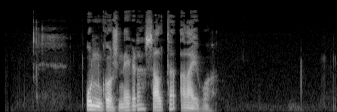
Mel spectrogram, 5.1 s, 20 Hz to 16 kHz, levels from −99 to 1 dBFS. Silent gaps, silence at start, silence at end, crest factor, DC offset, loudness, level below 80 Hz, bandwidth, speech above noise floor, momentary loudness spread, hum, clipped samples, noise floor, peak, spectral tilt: none; 1.3 s; 1.85 s; 24 dB; under 0.1%; -25 LUFS; -56 dBFS; 11.5 kHz; 50 dB; 23 LU; none; under 0.1%; -74 dBFS; -4 dBFS; -6 dB/octave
